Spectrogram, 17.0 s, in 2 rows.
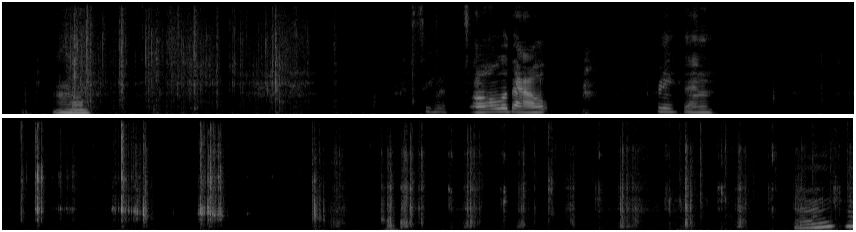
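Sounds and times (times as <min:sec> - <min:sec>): person crunching slate pencil: 0:08.6 - 0:10.8.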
